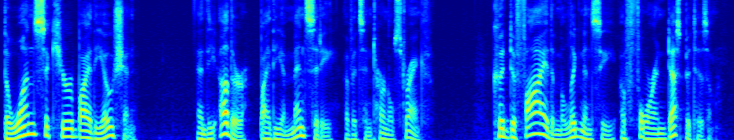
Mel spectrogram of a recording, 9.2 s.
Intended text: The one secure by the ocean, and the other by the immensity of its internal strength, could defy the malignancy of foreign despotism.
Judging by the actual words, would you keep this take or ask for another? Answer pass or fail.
pass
